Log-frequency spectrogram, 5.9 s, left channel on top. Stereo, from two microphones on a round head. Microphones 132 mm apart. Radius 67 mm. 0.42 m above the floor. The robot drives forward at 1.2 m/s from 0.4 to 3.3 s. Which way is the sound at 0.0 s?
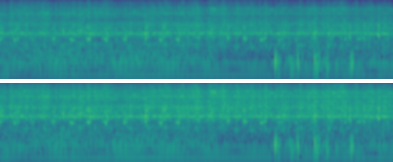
35° right (ahead or behind).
